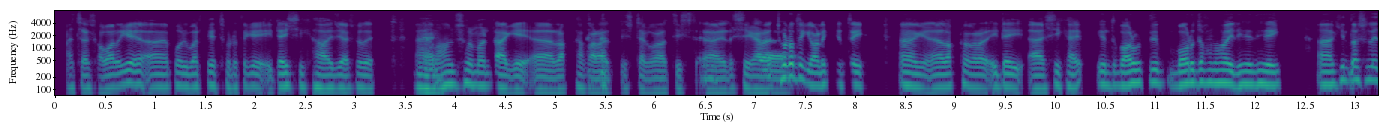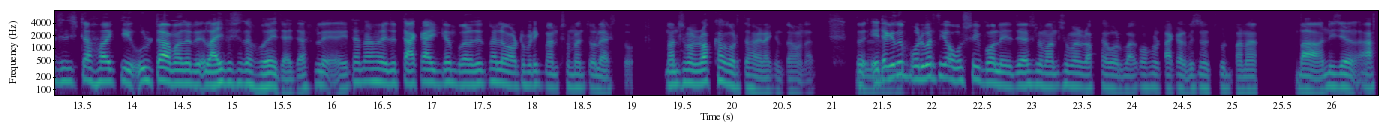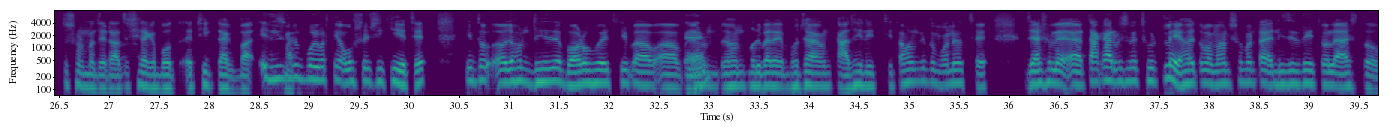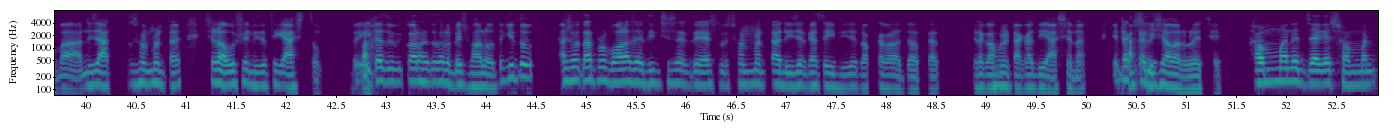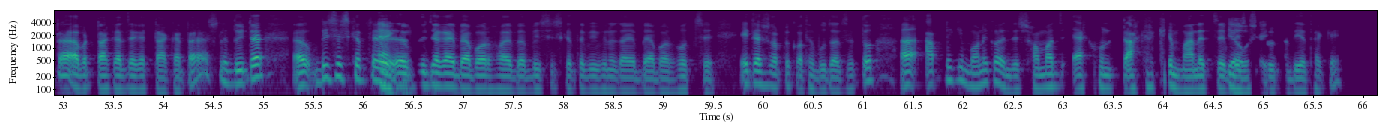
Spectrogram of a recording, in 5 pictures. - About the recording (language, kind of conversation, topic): Bengali, podcast, টাকা আর জীবনের অর্থের মধ্যে আপনার কাছে কোনটি বেশি গুরুত্বপূর্ণ?
- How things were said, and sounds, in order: "আচ্ছা" said as "আচ্চা"; other background noise; chuckle; "এখন" said as "এহন"; "যখন" said as "জেহন"; "বোঝা" said as "ভোজা"; "রয়েছে" said as "রয়েচে"; "বোঝা" said as "বুজা"; laughing while speaking: "টাকাকে মানের চেয়ে"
